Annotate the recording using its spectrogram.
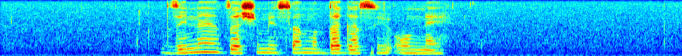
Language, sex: Venda, female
